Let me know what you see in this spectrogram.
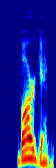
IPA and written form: bˈɑrgən (bargain)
